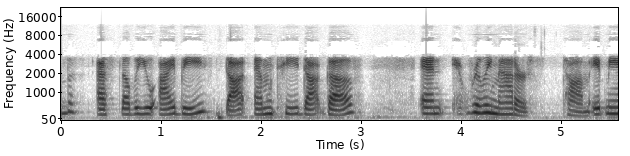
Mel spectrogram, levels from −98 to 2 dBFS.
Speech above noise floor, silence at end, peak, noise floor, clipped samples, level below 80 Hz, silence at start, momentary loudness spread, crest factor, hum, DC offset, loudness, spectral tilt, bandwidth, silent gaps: 28 dB; 0 s; 0 dBFS; -47 dBFS; under 0.1%; -56 dBFS; 0 s; 8 LU; 20 dB; none; under 0.1%; -19 LUFS; -5 dB/octave; 11.5 kHz; none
